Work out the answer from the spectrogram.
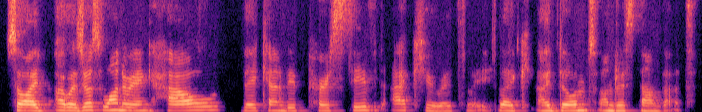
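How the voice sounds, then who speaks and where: A woman whose first language is Persian asks a question at a lecture. Her voice is mellow and mid-pitched. She speaks in a thoughtful, slightly halting way. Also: fairly even intonation. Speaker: audience questioner.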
